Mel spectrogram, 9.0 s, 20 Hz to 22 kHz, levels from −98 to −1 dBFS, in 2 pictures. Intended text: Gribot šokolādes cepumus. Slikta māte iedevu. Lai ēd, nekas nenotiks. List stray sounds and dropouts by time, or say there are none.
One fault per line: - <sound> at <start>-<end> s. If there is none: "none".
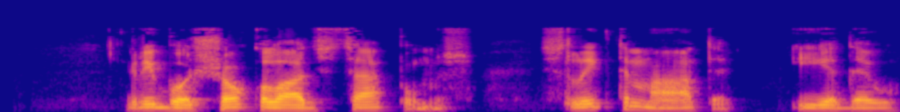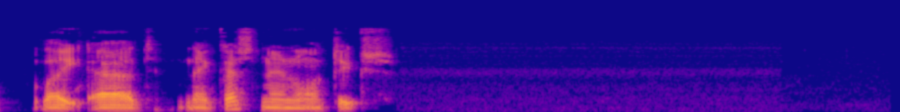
none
